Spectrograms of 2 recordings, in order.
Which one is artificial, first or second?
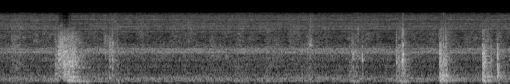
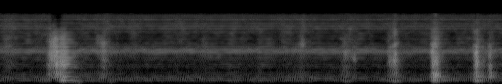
second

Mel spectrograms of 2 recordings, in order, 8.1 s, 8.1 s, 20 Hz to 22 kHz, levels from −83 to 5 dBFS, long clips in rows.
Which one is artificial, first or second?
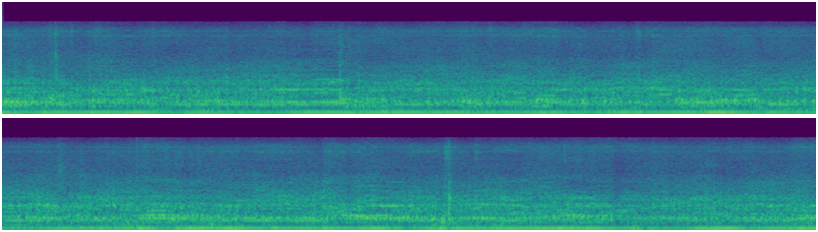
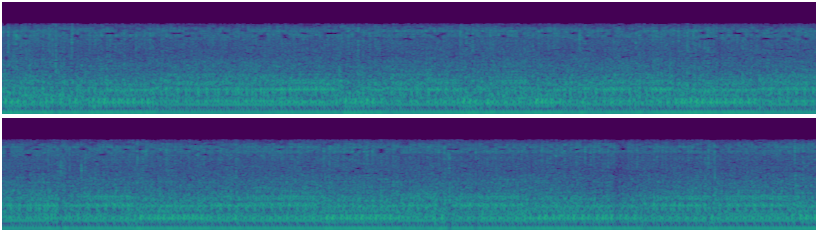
first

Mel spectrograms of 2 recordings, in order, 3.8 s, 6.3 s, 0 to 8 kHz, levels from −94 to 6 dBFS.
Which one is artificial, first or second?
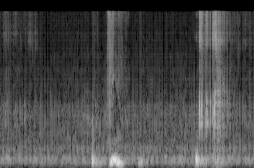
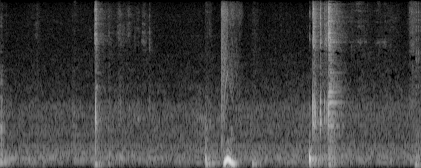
first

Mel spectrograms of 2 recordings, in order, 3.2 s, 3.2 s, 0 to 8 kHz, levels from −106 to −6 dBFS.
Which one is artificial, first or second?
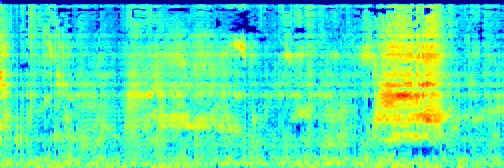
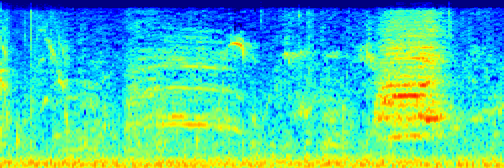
first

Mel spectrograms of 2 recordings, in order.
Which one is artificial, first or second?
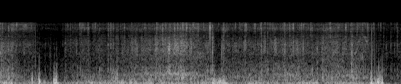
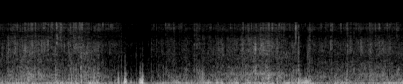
second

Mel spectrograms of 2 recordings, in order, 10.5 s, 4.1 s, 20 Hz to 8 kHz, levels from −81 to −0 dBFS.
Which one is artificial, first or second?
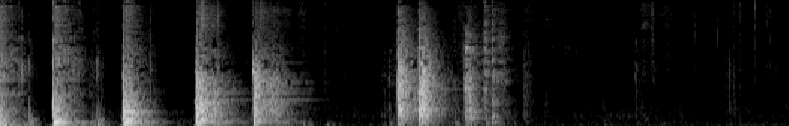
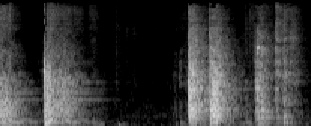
second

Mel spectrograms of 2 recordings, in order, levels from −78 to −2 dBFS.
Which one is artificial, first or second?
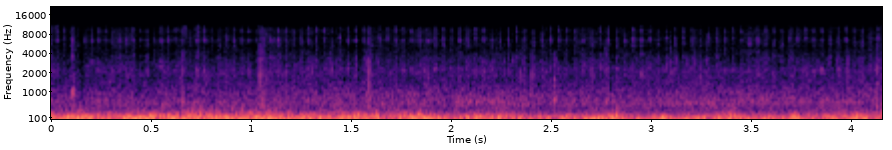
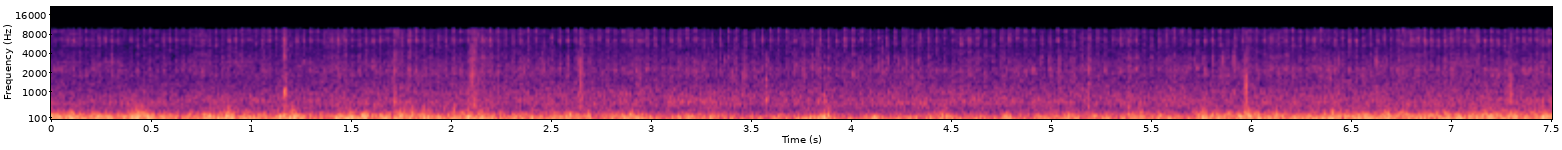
first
